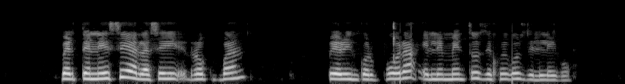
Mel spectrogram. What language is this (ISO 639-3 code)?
spa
